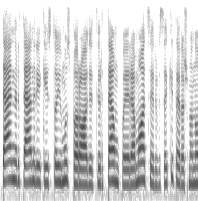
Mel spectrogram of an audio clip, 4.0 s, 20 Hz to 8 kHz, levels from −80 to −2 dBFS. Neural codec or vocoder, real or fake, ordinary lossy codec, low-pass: codec, 16 kHz, 8 kbps, FunCodec, trained on LibriTTS, 25 frames a second; fake; MP3, 64 kbps; 7.2 kHz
